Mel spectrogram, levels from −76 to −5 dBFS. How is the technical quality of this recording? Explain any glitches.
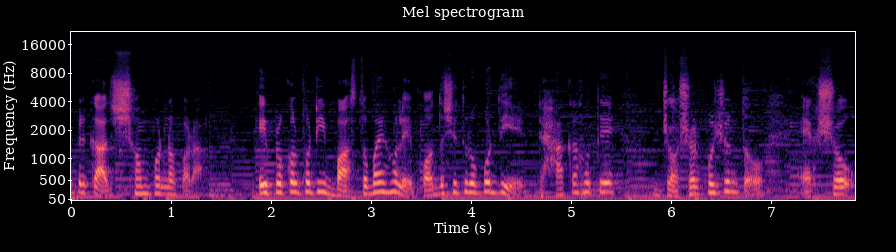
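One fault degrades the recording near the end. From 5.07 s to the end, a call bitrate drop sets in. The encoder is starved of bits, which fits a fall from around 128 kbps to 16 kbps. Coding turns coarse and highs are cut. The sound goes rough and muffled, bottoming out for about 1.65 s.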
